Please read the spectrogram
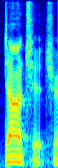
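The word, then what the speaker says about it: Dončić: Doncic, right? I'm saying that correctly? – Yeah.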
